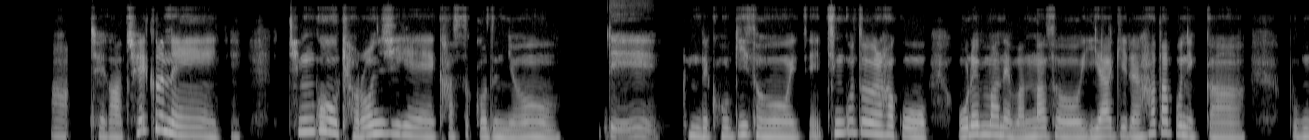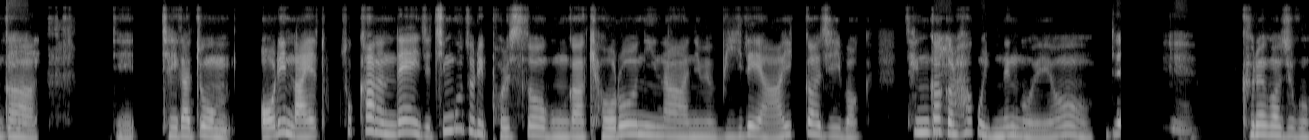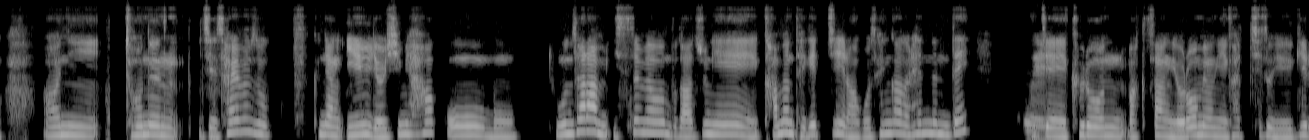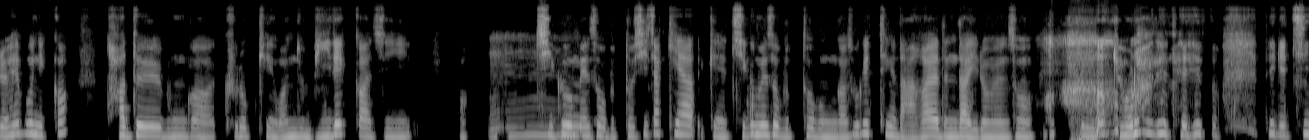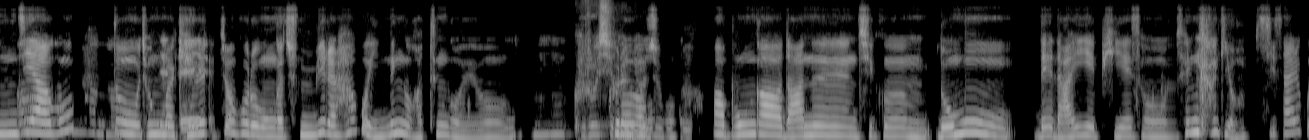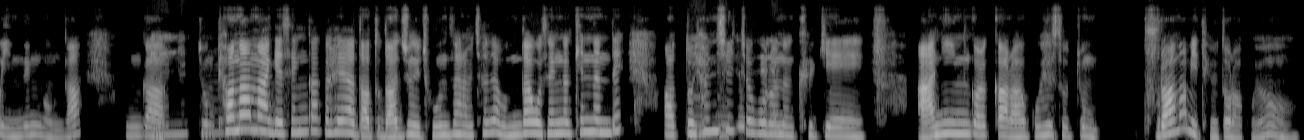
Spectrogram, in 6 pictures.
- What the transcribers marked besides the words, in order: other background noise; gasp; laugh; laughing while speaking: "결혼에 대해서"; laughing while speaking: "생각이 없이"
- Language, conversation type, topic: Korean, advice, 또래와 비교해서 불안할 때 마음을 안정시키는 방법은 무엇인가요?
